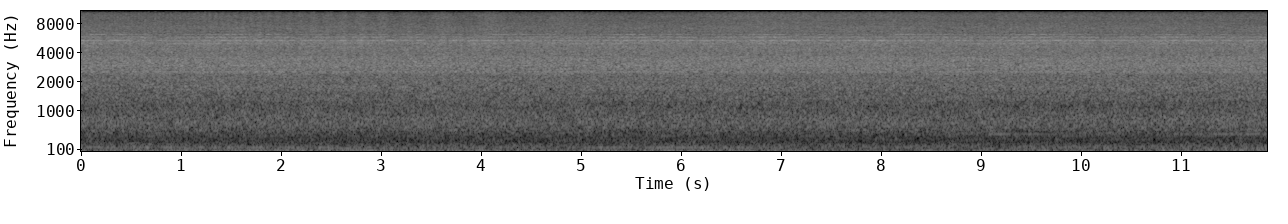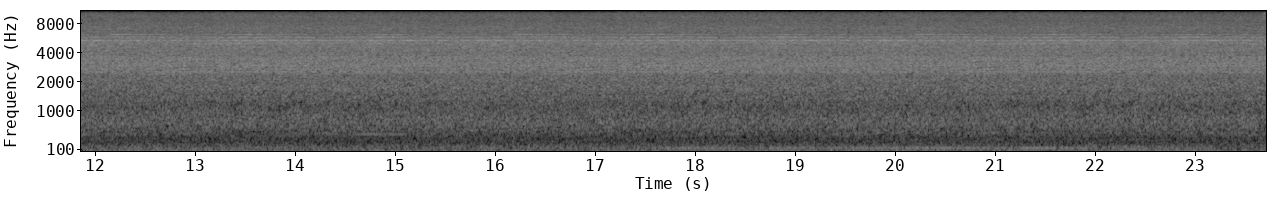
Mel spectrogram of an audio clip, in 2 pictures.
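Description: Airliner taking off from runway 34 left in the Infinite Flight simulator, a steady, dense engine roar holding at an even level throughout with no breaks.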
